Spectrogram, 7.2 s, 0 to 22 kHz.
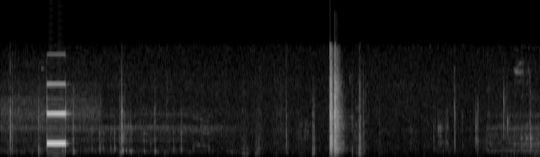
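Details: Toshiba Tecra 8100 laptop, power brick plug moved: one sharp high beep over cable clicks as charger connection drops; owner suspects worn power supply input socket.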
